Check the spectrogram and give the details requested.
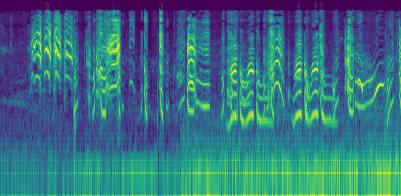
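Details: Pet parrot chattering in a fast stream of high squeaky speech-like syllables, many sliding up and down, with a low steady hum underneath.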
